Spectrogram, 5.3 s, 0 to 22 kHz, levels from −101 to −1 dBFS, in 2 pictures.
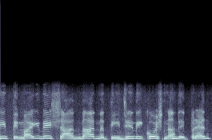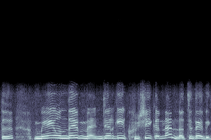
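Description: Throughout the speech, gain pumping is audible. The gain swings by something like 10 dB as each loud syllable arrives, so soft and loud passages sit unnaturally close and everything sounds squashed. The likely cause is microphone gain set far too high, with a fast limiter clamping down on each peak. On a waveform the envelope looks flattened, with peaks pinned near one ceiling. A spectrogram shows the room noise, normally about 37 dB below the speech, with nothing above 8 kHz.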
